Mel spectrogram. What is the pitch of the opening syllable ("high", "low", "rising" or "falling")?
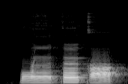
low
